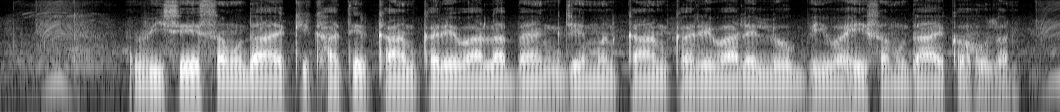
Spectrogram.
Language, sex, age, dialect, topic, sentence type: Bhojpuri, female, 18-24, Western, banking, statement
